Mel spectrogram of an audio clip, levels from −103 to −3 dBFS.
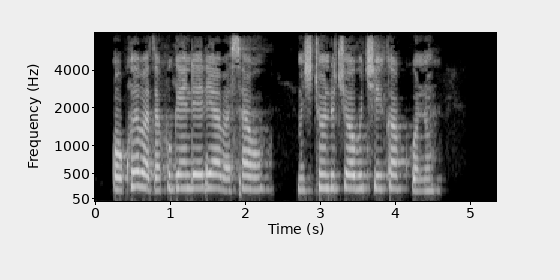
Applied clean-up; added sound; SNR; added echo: neural mask model Resemble Enhance denoiser.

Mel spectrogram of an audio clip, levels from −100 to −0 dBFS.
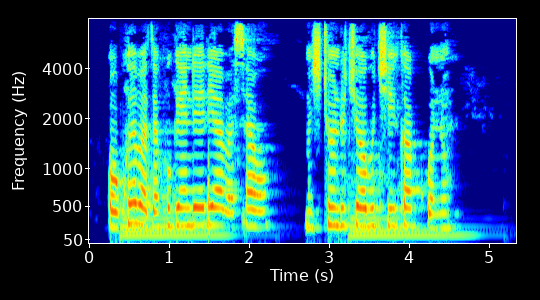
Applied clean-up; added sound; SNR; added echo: classical method log-MMSE.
